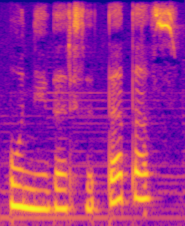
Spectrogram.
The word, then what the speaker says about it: universitetas: In Lithuanian will be pronounced uni, because the first sound u in Lithuanian must always be u. Therefore, universitetas, universalus, and unikalus.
